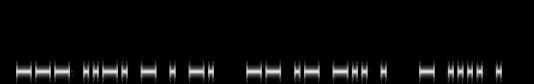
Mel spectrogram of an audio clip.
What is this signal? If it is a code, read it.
Morse code, heard as a keyed tone, about 25 wpm, 600 Hz. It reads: OFTEN MADE THE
